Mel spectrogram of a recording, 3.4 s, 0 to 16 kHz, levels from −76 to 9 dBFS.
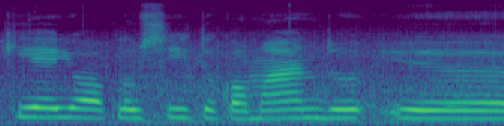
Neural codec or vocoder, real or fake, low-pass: none; real; 14.4 kHz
